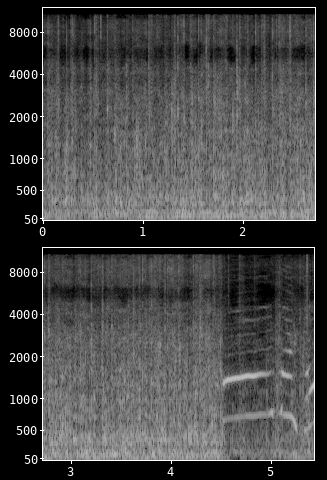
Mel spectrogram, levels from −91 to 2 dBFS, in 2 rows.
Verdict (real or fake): fake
